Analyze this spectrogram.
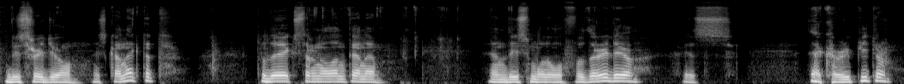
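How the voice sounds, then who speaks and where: Slow-talking man narrating a radio test. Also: mid-range voice, mellow, no room sound. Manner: halting short phrases, repetitive. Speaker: radio hobbyist presenting a range test. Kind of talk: simple step-by-step vlog narration.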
